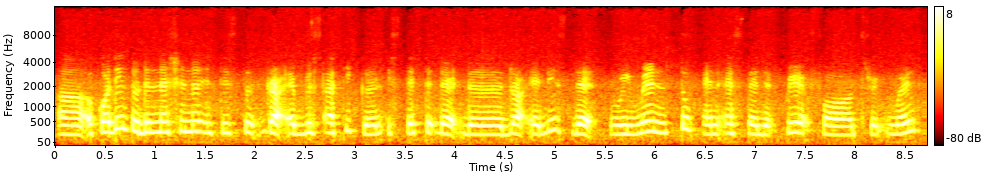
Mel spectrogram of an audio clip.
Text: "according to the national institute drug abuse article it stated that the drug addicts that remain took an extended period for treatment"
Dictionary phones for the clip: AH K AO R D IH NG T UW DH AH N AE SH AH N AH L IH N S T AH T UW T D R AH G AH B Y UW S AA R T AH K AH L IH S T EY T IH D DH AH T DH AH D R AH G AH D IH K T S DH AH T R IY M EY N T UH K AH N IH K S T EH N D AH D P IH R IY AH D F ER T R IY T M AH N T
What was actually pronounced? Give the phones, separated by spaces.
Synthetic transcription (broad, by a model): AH K AO D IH NG T UW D AH N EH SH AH N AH L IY N S T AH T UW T D R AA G AH B Y UW S AA T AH K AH L IH S T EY T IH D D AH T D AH D R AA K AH D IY T S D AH T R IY M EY N T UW K AH N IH S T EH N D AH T P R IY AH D F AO T R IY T M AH N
